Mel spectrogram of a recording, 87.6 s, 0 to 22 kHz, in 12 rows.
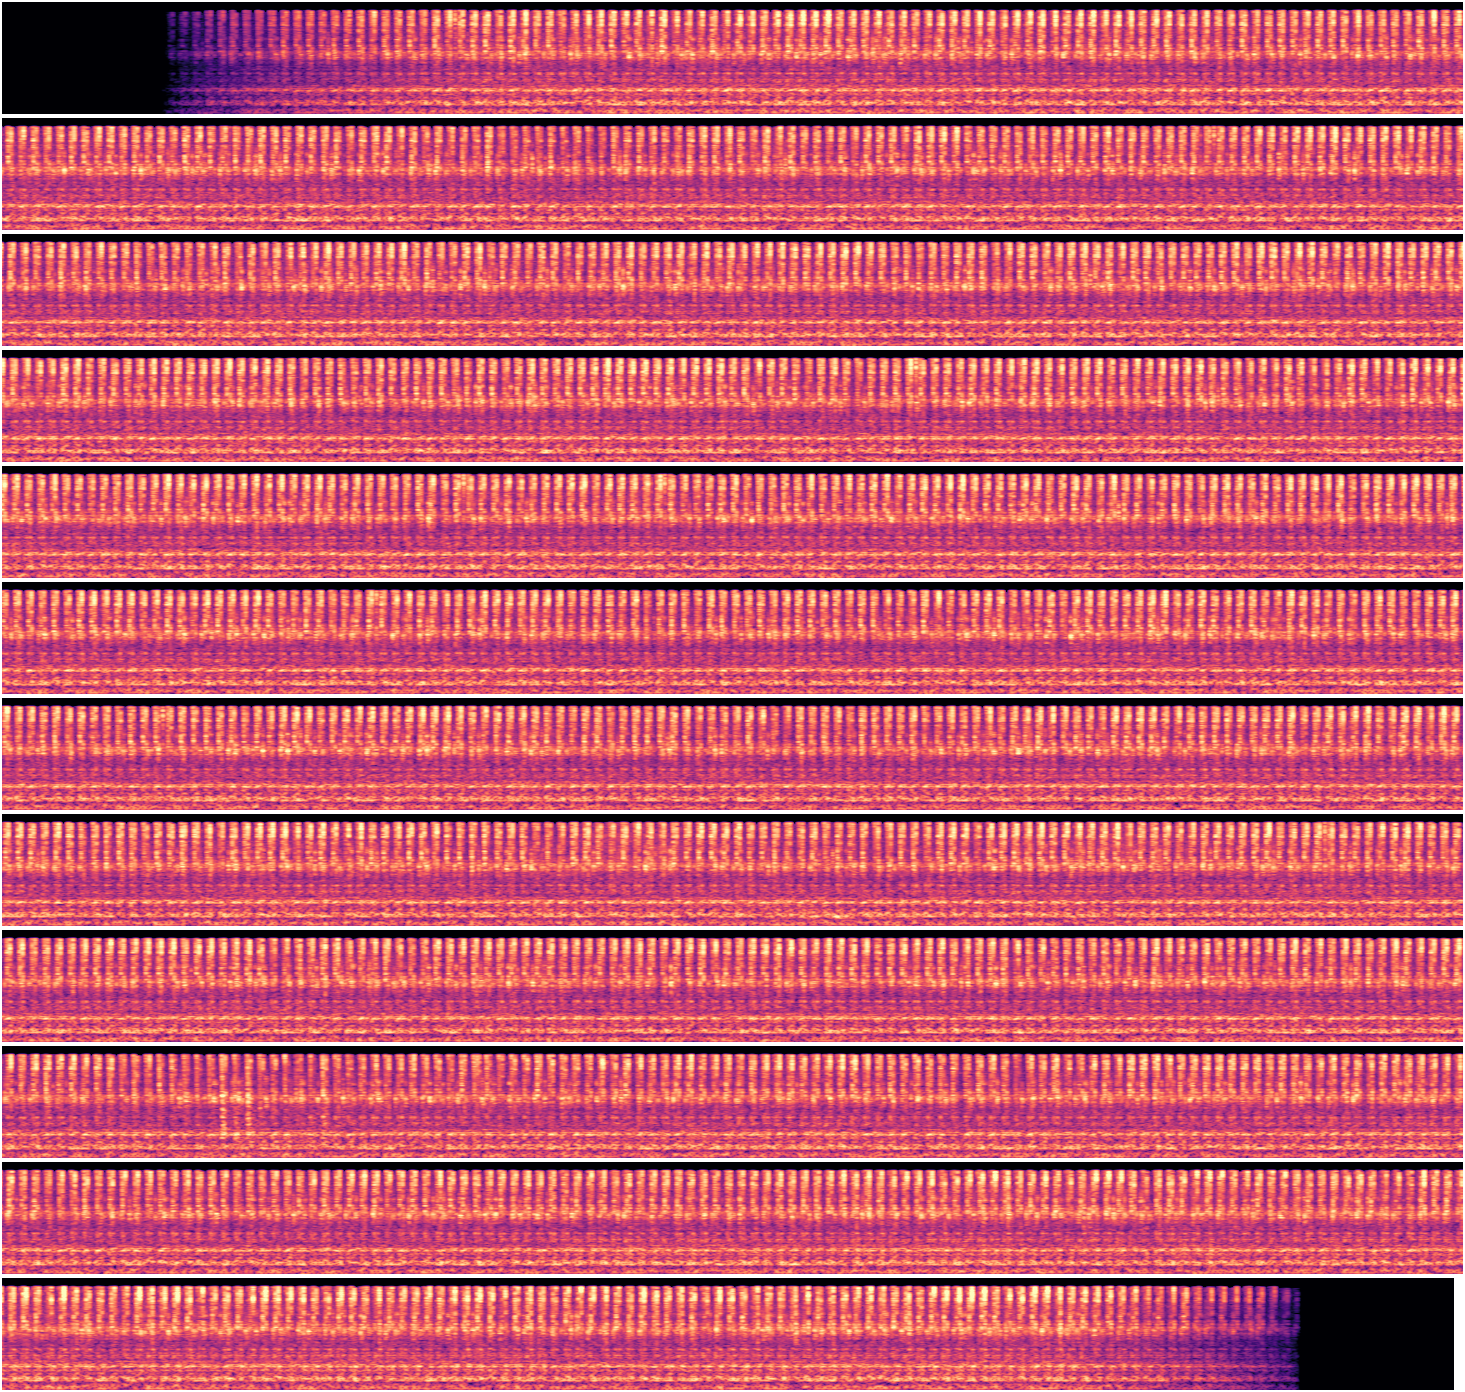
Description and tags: movie projector-02
The sound from our 8mm movie projector, Eumig M, was recorded while showing a film. The sound was recorded rather close (½ m) to the mid of the projector in a well-damped room with a Zoom H4 stereo recorder, mounted on a three-pod.
8mm, film, hobby, movie, projector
